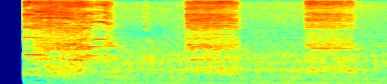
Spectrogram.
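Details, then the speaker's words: Mercedes/BMW steering turned at standstill: three sharp, high metallic squeals, one per turn; worn lower control arm ball joint that had come loose and taken in water; fixed by replacing the whole arm assembly. "方向异响有很多种啊，但是像这种金属摩擦声，千万不要去怀疑刹车片或者别的东西，就是一个问题，下直臂，就是这根臂，这根臂的球头旷了之后就容易出现这个问题"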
